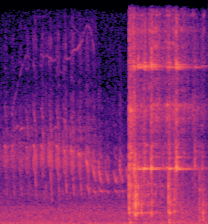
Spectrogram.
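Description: A disc golf putt hitting the basket's metal chains about a second and a quarter in, a brief metallic jingle, with faint birdsong before it.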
